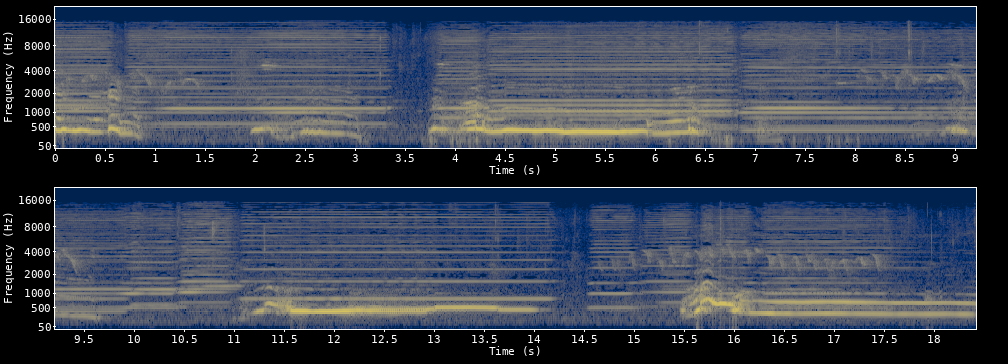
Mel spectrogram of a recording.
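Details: Pet dog howling along with a man playing harmonica: long sustained wavering howls in several bouts, rising and falling, over steady harmonica chords, with short pauses between phrases.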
